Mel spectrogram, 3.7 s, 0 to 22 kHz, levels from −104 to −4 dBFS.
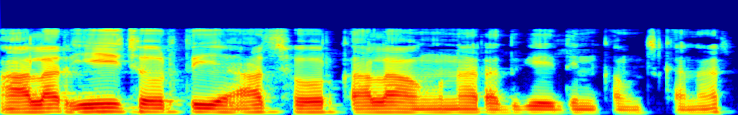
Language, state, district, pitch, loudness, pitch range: Kurukh, Chhattisgarh, Jashpur, 115 Hz, -17 LUFS, 110-125 Hz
